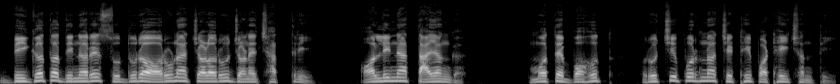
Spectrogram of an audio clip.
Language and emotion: Odia, neutral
